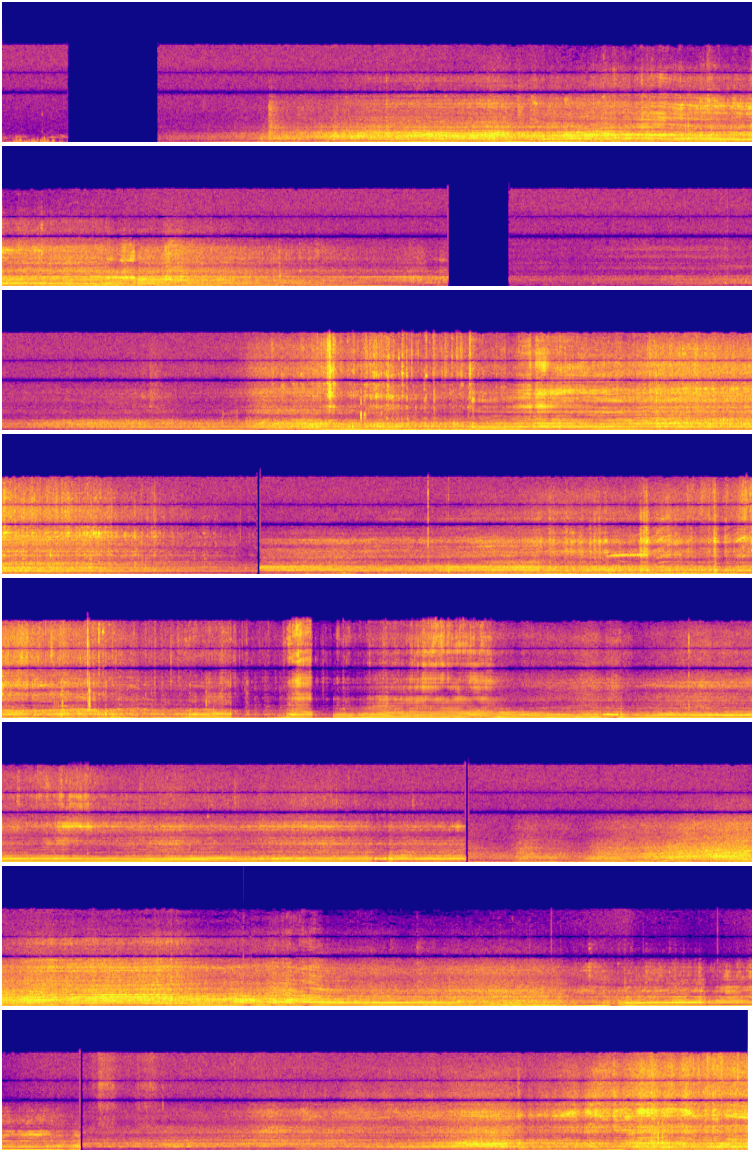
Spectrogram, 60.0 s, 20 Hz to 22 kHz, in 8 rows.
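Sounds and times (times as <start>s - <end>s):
rally car engines revving: 1.8s - 12.0s, 13.5s - 59.9s.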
